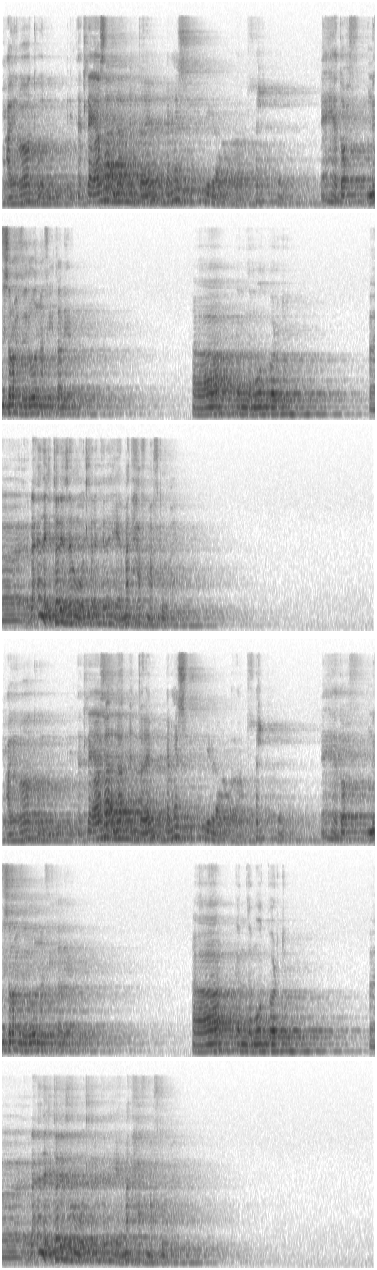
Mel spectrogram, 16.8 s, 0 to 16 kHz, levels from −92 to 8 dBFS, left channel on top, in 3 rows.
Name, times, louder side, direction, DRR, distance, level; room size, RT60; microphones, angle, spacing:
voice 1, 0.0-1.8 4.8-6.7 11.1-13.8, left 1 dB, 45° left, 3 dB, 2.2 m, -25 dB
voice 2, 1.3-2.8 3.0-4.3 8.5-9.9, right 1 dB, 45° right, 3 dB, 2.1 m, -23 dB
26.0 x 23.0 x 6.7 m, 2.5 s
head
